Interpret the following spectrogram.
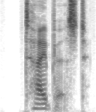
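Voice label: "typist", English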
